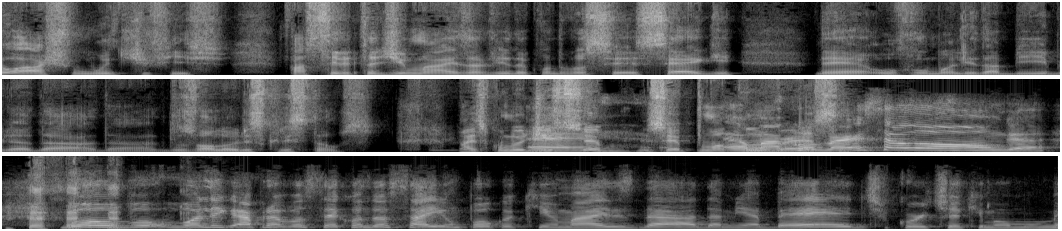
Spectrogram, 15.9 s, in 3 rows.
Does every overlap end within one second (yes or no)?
no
